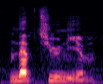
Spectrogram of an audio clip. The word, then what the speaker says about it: neptunium: N Neptun Neptunium it's pronounced.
